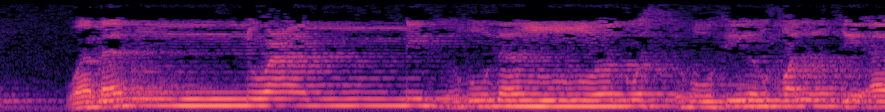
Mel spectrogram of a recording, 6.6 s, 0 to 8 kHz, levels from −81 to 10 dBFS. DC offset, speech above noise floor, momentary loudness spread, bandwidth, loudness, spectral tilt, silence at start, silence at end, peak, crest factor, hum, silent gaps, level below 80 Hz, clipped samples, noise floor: under 0.1%; 22 dB; 7 LU; 6.8 kHz; -19 LUFS; -8.5 dB/octave; 0 s; 0 s; -4 dBFS; 14 dB; none; none; -56 dBFS; under 0.1%; -40 dBFS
